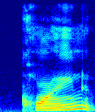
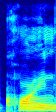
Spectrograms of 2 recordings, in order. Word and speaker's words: Quoine: We have seen a recent case in Singapore, COIN versus B2C2. COIN is spelled Q-U-O-I-N-E versus B2C2,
